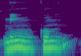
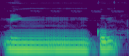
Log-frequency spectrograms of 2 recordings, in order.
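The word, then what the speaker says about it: مِنْكُمْ: nah kayak gitu ya jadi tidak langsung minkum tapi minkum minkum ya ayyuhalladzina amanu ati'ullaha wa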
